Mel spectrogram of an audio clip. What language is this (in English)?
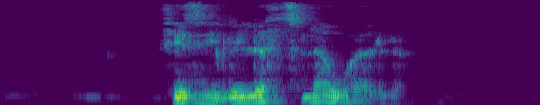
Kabyle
